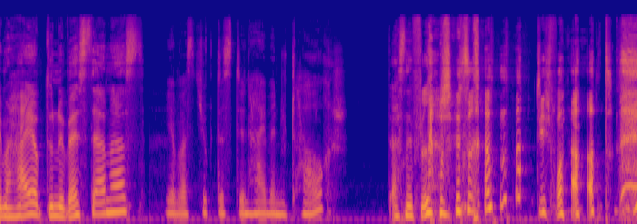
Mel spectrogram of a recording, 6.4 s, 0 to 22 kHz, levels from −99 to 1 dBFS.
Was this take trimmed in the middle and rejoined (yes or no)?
no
